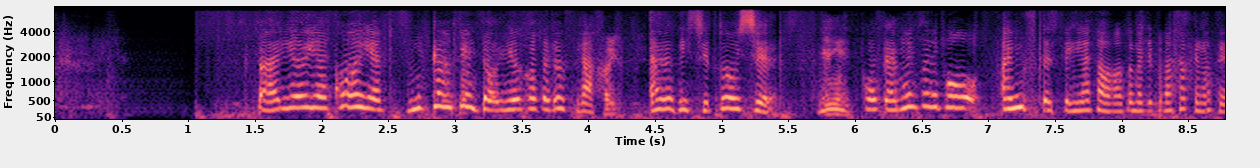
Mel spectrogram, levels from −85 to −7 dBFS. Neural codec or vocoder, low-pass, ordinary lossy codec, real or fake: codec, 16 kHz, 1 kbps, FreqCodec, smaller model; 7.2 kHz; none; fake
